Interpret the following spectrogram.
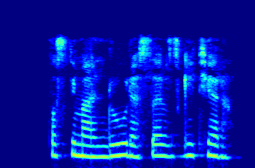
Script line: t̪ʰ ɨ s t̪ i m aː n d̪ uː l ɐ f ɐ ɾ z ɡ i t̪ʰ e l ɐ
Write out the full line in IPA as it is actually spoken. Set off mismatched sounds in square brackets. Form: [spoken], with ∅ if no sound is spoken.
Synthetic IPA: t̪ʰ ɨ s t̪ i m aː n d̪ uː l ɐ [s] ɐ ɾ z ɡ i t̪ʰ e [ɾ] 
